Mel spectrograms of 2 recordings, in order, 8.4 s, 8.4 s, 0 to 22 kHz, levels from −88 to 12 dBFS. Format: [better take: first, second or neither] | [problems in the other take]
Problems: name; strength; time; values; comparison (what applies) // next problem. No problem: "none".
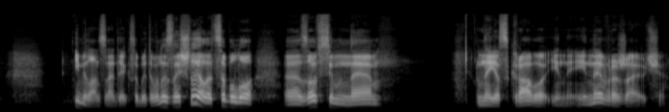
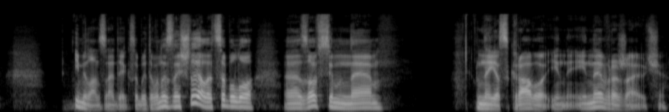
second | thin; very; fading below 300 Hz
